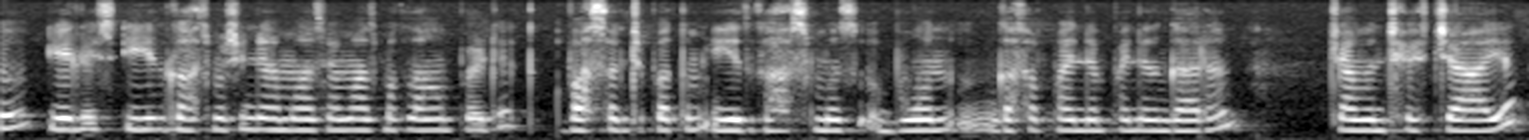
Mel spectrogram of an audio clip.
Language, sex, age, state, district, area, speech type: Kashmiri, female, 18-30, Jammu and Kashmir, Anantnag, rural, spontaneous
